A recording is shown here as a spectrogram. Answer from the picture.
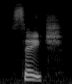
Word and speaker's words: seiche: Um, Sish, how do you pronounce that? Sage.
